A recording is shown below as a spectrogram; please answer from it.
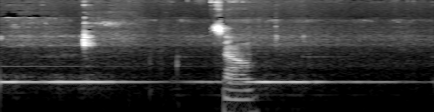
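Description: A steady, unwavering pure tone, with a fainter higher tone above it that stops about a second in, and a short click near the one-second mark.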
